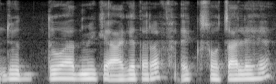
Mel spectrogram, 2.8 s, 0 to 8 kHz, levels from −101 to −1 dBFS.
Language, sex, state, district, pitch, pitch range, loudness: Hindi, male, West Bengal, Alipurduar, 125 Hz, 120-130 Hz, -17 LUFS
